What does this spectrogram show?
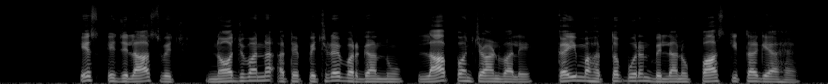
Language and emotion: Punjabi, neutral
